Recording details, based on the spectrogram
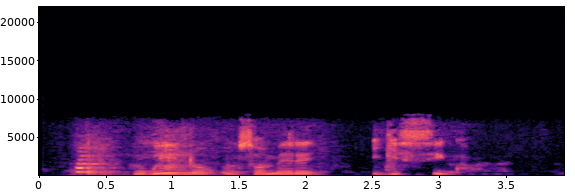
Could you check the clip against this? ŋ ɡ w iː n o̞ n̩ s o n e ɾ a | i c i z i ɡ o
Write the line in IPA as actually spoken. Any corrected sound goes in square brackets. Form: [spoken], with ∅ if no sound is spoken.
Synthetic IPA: ŋ ɡ w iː n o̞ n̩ s o [m] e ɾ [e] | i [ɟ] i [s] i ɡ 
